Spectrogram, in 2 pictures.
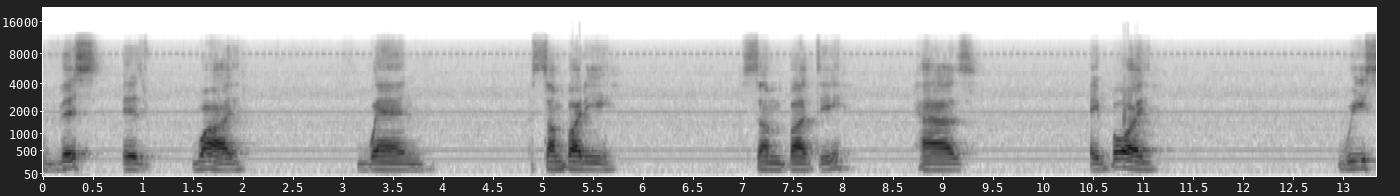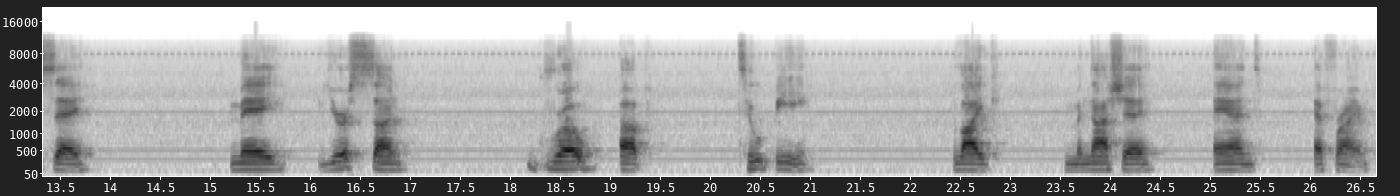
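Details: Stuttering in an adult man who has been deliberately speaking slowly for a few weeks as part of correcting it; long pauses between short phrases.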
